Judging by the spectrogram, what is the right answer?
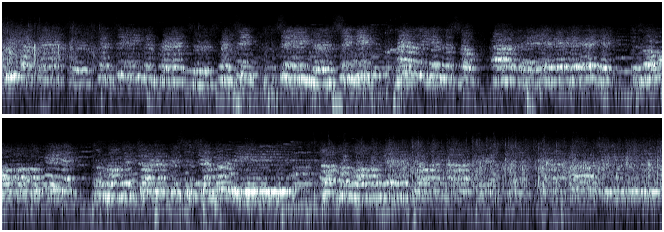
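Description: A large group of children singing together as a choir.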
